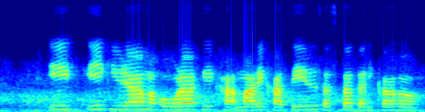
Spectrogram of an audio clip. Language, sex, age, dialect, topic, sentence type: Bhojpuri, female, 18-24, Western, agriculture, statement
